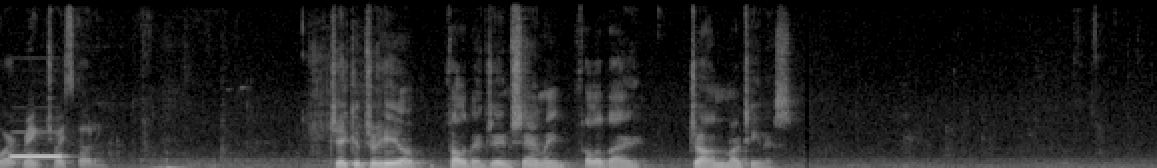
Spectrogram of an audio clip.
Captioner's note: loud beep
